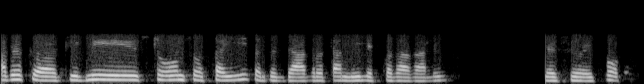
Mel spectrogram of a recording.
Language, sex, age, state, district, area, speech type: Telugu, female, 60+, Telangana, Hyderabad, urban, conversation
